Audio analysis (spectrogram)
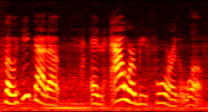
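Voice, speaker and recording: A woman teacher reading a story aloud to young children, expressive and deliberate, pausing to explain and ask questions. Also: on the high side. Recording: distant, dull lo-fi recording with faint noise.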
